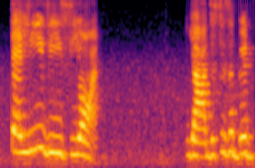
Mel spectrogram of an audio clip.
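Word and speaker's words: televisión: And you don't pronounce television in Spanish as television. No. But you pronounce it as television.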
